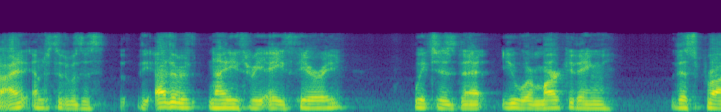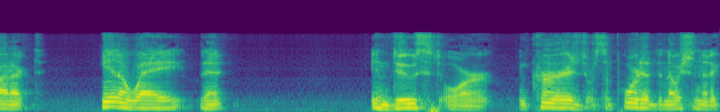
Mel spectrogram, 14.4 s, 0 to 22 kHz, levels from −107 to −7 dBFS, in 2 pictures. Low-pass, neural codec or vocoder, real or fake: 7.2 kHz; codec, 16 kHz, 8 kbps, FunCodec, trained on LibriTTS, 25 frames a second; fake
